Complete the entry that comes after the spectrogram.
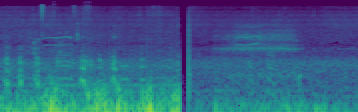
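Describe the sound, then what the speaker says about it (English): Chickens and a rooster in a movable chicken tractor give clucks and a harsh crowing call up close for under two seconds, then the birds fall quieter with soft background chatter. "And he loves to crow when I'm recording a video."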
